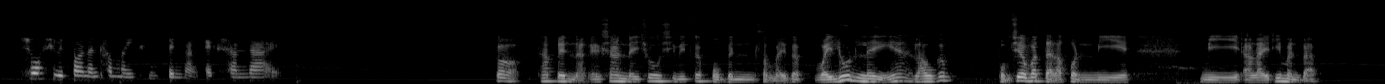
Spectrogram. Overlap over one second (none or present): none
